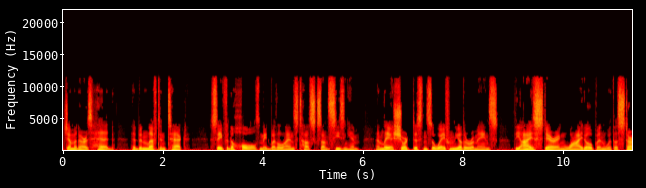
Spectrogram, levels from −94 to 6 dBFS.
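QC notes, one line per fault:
No faults stood out on listening to this speech clip.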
